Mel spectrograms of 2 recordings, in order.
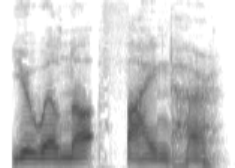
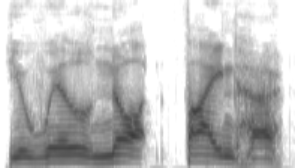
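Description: First: Said in the usual way. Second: "You will not find her" slow, louder and higher; firm repetition. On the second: A narrator's reading. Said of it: "Giles repeated".

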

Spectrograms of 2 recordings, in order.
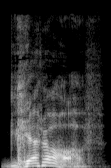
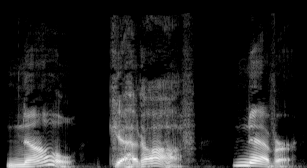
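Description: First: A light laughing protest. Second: Much higher, squeaky playful mockery; mock fly voice. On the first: Husband laughs as wife climbs on him, laughing protest. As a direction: push her off while half laughing. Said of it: "he said, laughing". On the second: Wife mocks husband's get off, silly high playful voice. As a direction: echo him in a silly high insect voice. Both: A narrator's reading.

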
